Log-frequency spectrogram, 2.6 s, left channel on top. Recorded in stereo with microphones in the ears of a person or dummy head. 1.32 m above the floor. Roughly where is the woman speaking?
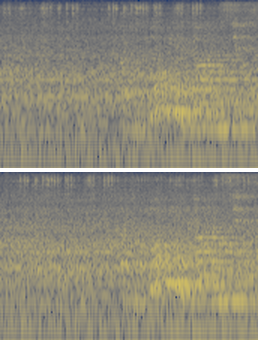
Centre.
